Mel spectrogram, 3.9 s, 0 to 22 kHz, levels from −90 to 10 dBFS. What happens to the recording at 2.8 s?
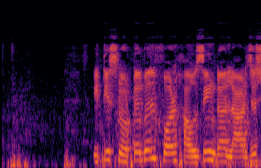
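Nothing goes wrong at 2.8 s; the speech carries on intact through that moment, with no dropout, click or distortion to be heard.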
